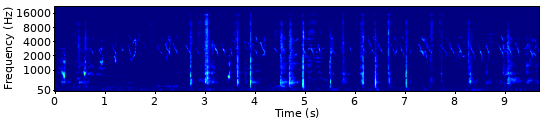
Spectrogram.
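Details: Grey francolin chicks peeping quietly, thin rising and falling chirps scattered through the recording, mixed with sharp clicks and tapping sounds against a faint hum.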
